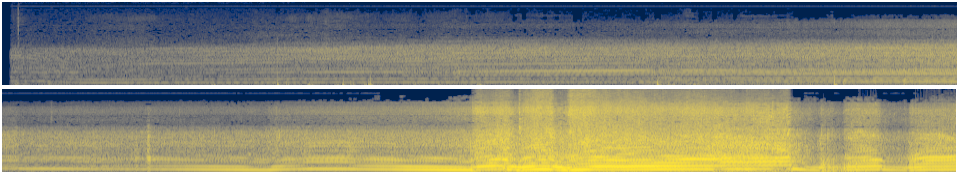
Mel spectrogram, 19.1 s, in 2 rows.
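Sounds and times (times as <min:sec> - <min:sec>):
car engine approaching: 0:00.1 - 0:19.0.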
